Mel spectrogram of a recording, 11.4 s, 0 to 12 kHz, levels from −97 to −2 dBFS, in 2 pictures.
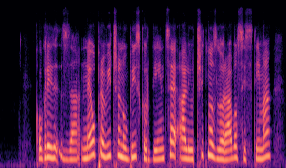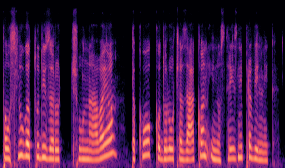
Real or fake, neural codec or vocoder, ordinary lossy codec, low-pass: fake; codec, 16 kHz, 16 kbps, FreqCodec, larger model; Opus, 16 kbps; 7.2 kHz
